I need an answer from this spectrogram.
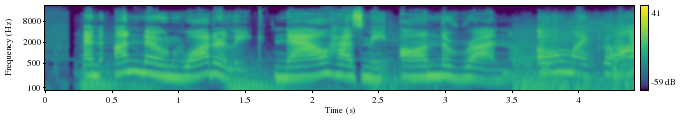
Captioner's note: none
